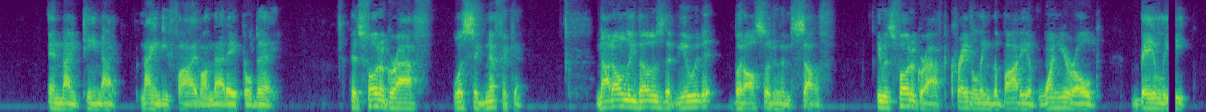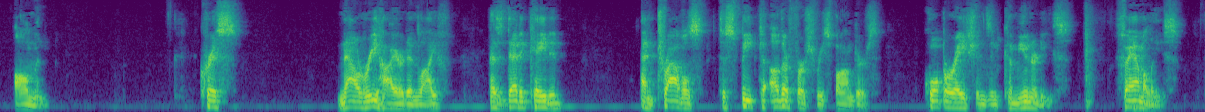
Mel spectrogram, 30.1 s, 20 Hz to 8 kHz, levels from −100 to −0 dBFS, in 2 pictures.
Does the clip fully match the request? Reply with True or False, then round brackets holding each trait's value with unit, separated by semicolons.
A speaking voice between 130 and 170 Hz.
False (115 Hz)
